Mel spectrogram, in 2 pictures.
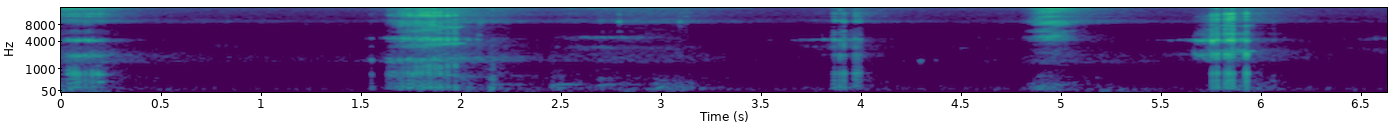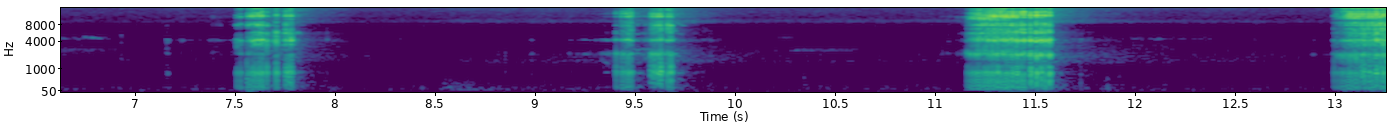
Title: Purra wheezing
